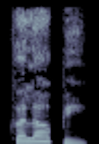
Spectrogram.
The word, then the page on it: ಕಲ್ಪಿ: Kannada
